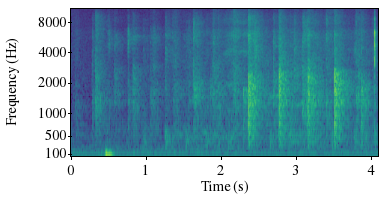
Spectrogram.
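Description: Sparse applause from a small audience, its claps coming more evenly, about two a second, in the second half, with a low thump about half a second in.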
